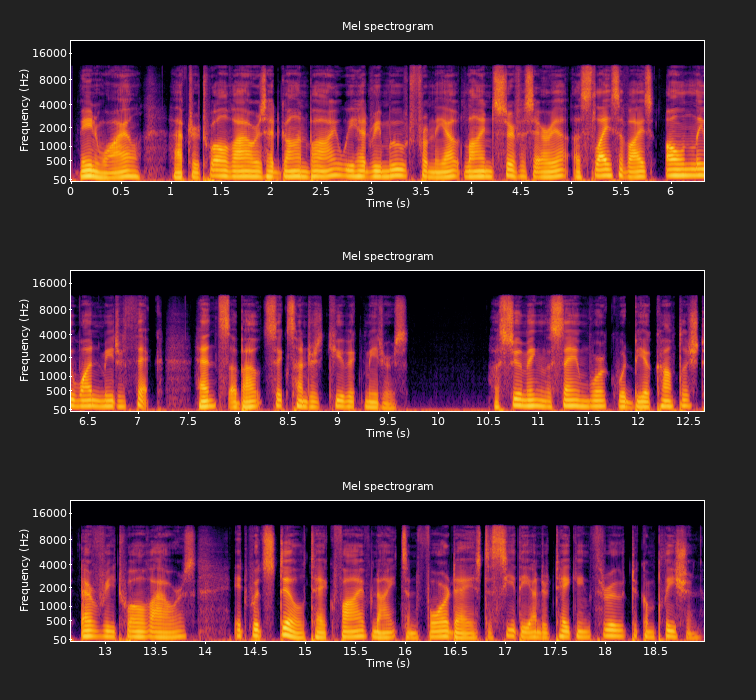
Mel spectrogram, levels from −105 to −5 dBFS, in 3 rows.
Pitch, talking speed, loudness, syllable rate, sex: 110 Hz, 175 wpm, -22 LUFS, 5.3 syllables/s, male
